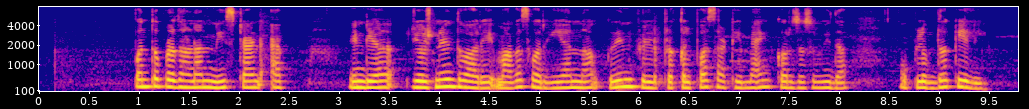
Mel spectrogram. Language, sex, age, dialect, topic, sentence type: Marathi, female, 36-40, Standard Marathi, banking, statement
